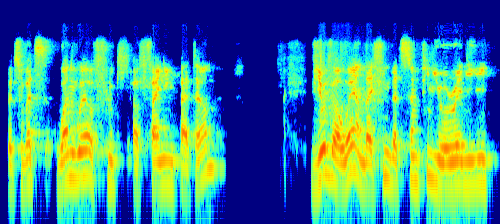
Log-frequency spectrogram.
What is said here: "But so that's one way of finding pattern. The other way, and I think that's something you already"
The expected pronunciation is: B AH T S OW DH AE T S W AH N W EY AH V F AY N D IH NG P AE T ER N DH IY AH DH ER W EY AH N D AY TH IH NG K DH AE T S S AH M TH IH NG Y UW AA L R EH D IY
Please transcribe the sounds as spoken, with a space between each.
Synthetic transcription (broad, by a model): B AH T S OW DH AE T S W AH N W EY AH V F AY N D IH NG P AE T ER N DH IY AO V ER W EY AH N D AY TH IH NG K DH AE T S S AH M TH IH NG Y UW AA L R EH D IY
